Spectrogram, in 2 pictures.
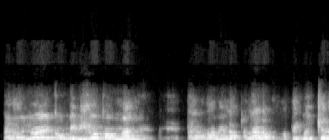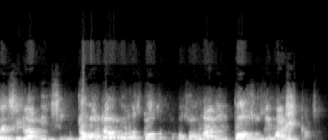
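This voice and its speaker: A man's voice: very high voice, lively intonation, moderate pace, fairly bright tone. A man, a friar, preaching a homily in a blunt, rambling, conversational way. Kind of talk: sermon. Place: chapel. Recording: roomy, distant, dull sound.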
